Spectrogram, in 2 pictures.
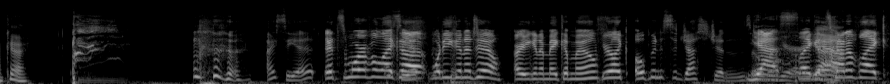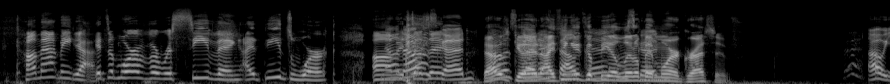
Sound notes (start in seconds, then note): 1.3 laughing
